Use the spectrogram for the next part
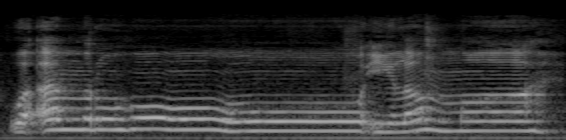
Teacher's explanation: Nah, di situ ada hak dhamir yang sebelumnya ada huruf ra berharokat dhammah, yang setelah haknya itu ada hamzah di lafaz ilallah. Nah, maka ia termasuk ke dalam hukum bacaan mad silah tawilah yang panjangnya itu 5 harokat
